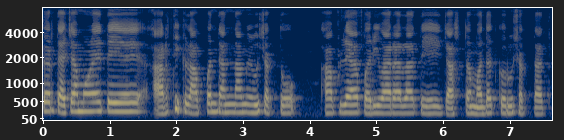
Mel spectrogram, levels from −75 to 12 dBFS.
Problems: none marked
